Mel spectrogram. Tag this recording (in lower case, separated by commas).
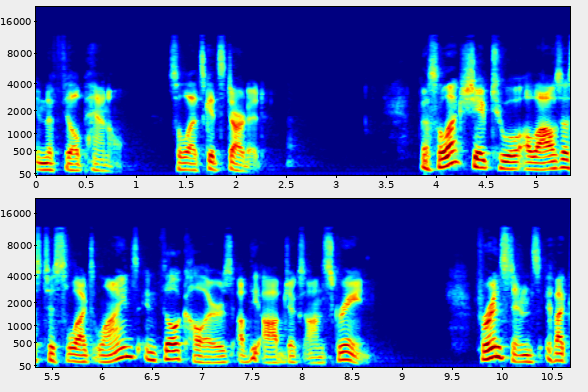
speech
